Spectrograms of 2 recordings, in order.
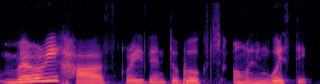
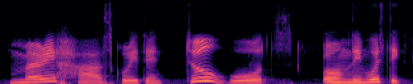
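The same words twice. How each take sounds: First: The word Mary is stressed, falling high to low. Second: A word other than Mary is stressed.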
